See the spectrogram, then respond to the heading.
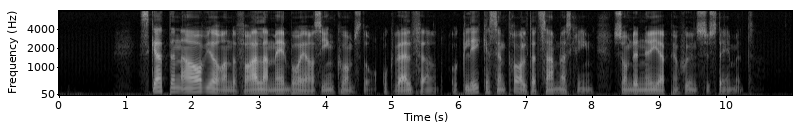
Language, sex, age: Swedish, male, 49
